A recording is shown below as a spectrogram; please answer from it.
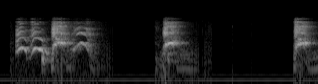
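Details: Alaskan Malamute puppies, eight weeks old, calling out in a cluster of yips and arching, wavering whines near the start, followed by two short separate barks after pauses.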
